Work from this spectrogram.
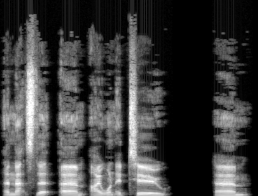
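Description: Male co-host, mid-pitched, ranting casually with restarts; dry, close sound. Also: flat delivery, slow, fairly bright tone, clean tone, no echo. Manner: ranting, frequent restarts and stumbles. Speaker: podcast co-host. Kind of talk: casual tech chat.

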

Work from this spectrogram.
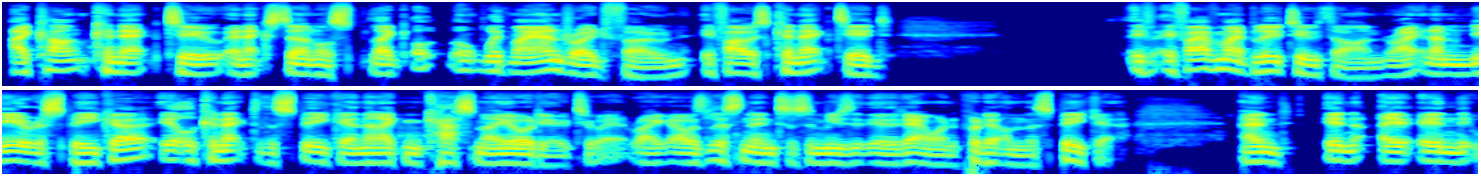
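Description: A man's voice: lowish voice, fast talker, fairly bright tone, no echo, clean studio sound. A man co-hosting a casual tech podcast, ranting about small annoyances with frequent stumbles and restarts. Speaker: podcast co-host.

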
